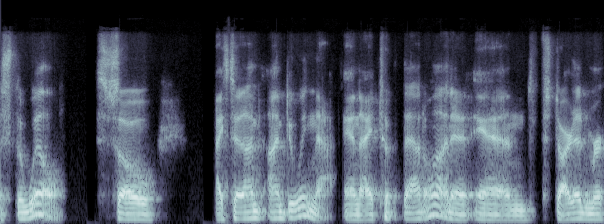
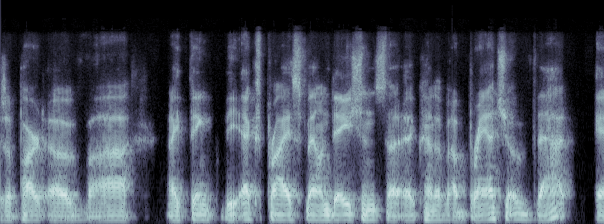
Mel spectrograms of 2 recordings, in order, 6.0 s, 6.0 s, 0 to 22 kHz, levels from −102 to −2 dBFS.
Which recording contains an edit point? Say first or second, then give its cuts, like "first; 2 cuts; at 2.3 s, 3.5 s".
first; 1 cut; at 3.4 s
